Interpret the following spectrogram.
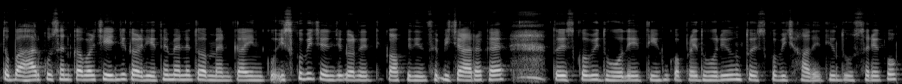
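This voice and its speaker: A woman's voice: medium pitch, little pitch movement, brisk, hardly any pauses, dark tone. A woman in her thirties chatting casually through a home vlog, rambling and laughing often as she goes. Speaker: vlogger. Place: home, rooms and rooftop.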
